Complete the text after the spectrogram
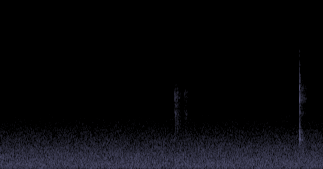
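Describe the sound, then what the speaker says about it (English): A white noise test signal plays as a steady, faint, even hiss that stays constant throughout, marked only by a couple of tiny high ticks near the end. "If you've been hearing white noise in the background, I actually have it running right now"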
